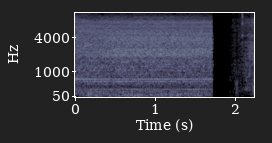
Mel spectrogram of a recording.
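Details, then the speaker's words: Dell Dimension 9200 desktop powered on with no rear fan: loud steady fan roar with a faint constant tone, no beep codes and no display before power cuts; fans running hard, no POST, graphics card suspect. "wow this thing is loud um and for not having a back fan there is a lot of air movement coming through there so I guess kudos to Dell"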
